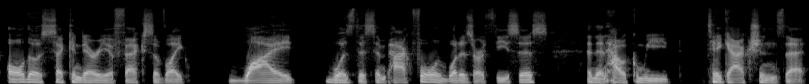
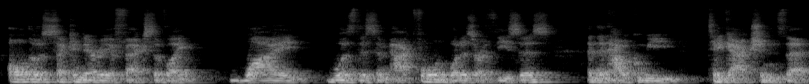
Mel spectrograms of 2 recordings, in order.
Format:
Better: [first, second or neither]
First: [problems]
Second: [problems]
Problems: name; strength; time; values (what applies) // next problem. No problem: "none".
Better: first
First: none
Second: off-mic speech; far // room echo; slight; dies away in 0.4 s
